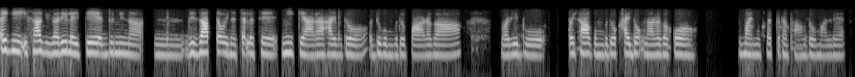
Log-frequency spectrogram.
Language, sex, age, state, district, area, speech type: Manipuri, female, 30-45, Manipur, Chandel, rural, conversation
